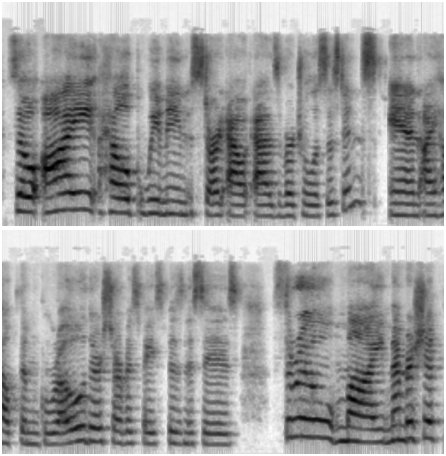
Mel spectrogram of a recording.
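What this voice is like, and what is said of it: New York American accent. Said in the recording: “I can't get rid of this New York, American, whatever, transatlantic accent. It's here to stay”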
